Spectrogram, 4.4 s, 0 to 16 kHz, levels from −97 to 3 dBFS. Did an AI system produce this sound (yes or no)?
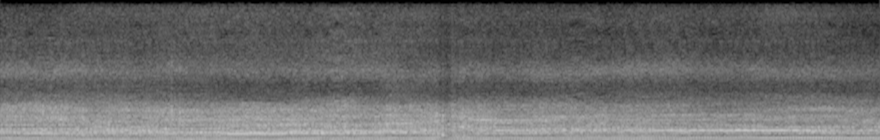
yes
